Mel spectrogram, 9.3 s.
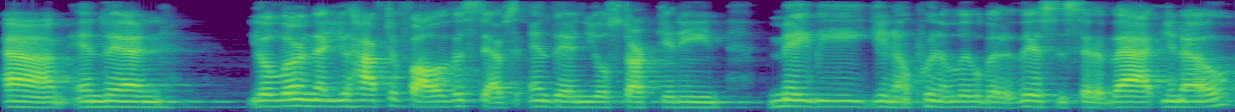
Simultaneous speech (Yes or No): No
